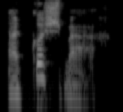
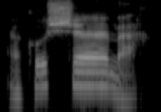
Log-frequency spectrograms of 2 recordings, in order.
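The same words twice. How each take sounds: First: The middle e is dropped in relaxed speech. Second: The middle e is carefully pronounced aloud.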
